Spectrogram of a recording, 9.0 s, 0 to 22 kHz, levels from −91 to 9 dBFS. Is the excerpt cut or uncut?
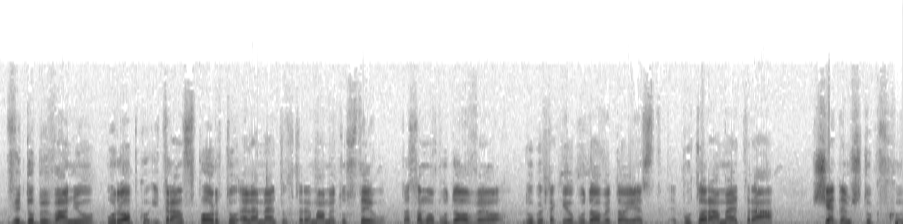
uncut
